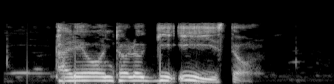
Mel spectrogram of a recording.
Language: Esperanto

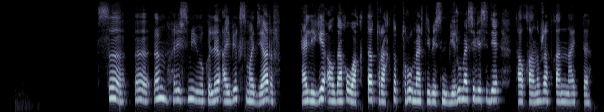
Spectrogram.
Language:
Kazakh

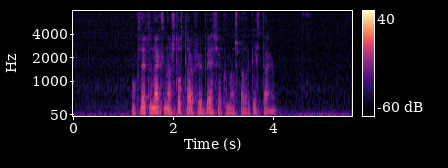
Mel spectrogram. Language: Faroese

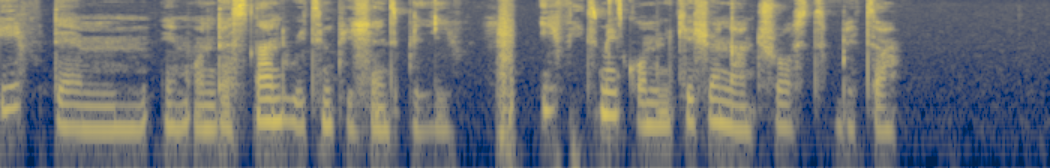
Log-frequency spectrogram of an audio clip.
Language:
Nigerian Pidgin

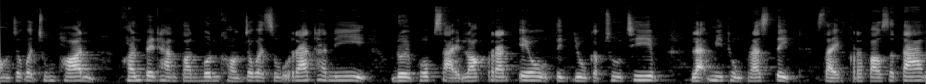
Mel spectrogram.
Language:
Thai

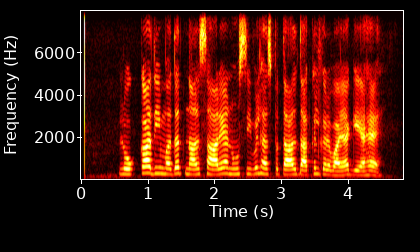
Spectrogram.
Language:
Punjabi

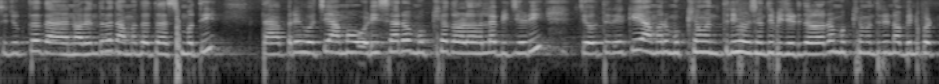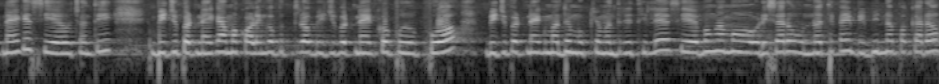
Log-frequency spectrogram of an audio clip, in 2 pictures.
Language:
Odia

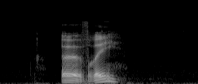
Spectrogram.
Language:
Norwegian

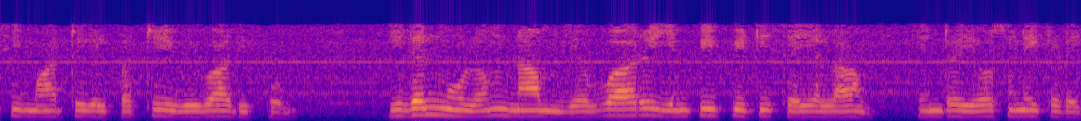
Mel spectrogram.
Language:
Tamil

